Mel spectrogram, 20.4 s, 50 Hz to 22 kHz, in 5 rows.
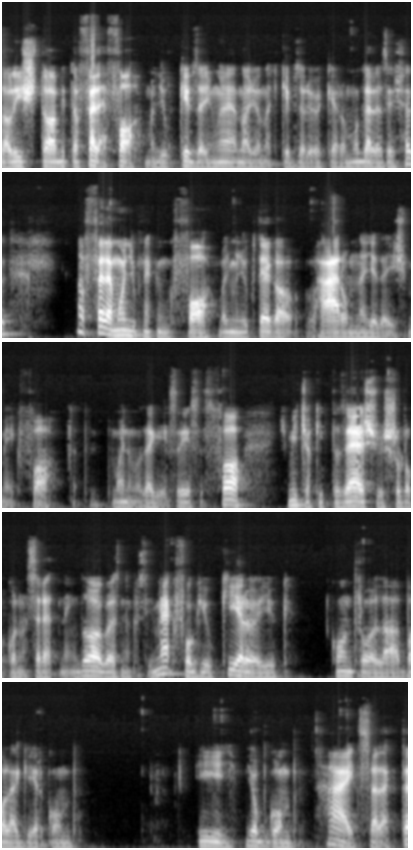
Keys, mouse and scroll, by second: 1.0 click, 1.3 middle click, 1.9-3.1 alt+middle drag, 3.8-5.3 drag, 7.4-9.3 middle drag, 10.4-11.6 ctrl+drag, 12.4-13.6 middle drag, 13.9-16.1 ctrl+drag, 18.5 right click, 19.7 click, 19.7 click.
